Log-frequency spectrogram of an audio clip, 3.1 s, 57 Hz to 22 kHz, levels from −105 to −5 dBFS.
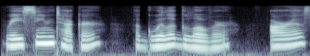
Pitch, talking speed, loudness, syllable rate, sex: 175 Hz, 115 wpm, -16 LUFS, 4.9 syllables/s, female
